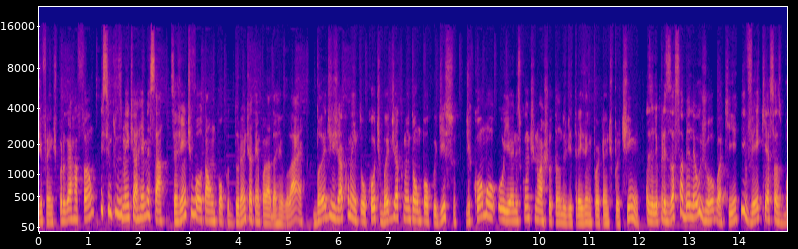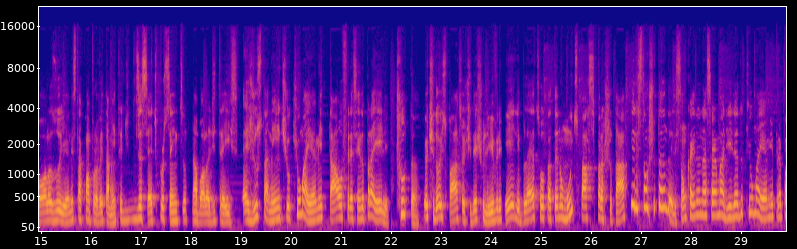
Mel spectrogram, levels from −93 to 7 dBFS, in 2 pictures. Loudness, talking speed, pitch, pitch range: -20 LUFS, 215 wpm, 150 Hz, 125-175 Hz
